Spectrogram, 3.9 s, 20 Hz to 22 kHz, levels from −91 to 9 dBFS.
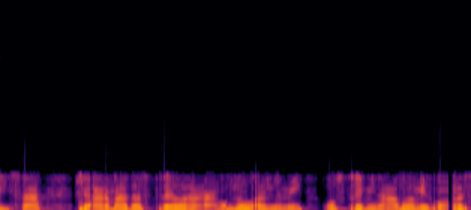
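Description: Throughout, the speech is carried by a G.723.1 codec, and the damage is heavy. Nothing above 4 kHz survives. Its slow 30 ms frame model leaves the voice muffled and hoarse, with smeared consonants. The sound fits the low 6.3 kbit/s mode.

From 1.55 to 1.88 s, after "sa že armáda" and before "a ženy", VoIP packet loss is concealed by the speech codec. About 150 ms is lost in gaps of up to 60 ms. The decoder extends its last pitch, so the voice is stretched into a buzzy tone or coloured noise that fades. At 3.68 to 3.82 s, a 90 ms loss repeats this.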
